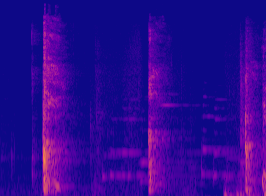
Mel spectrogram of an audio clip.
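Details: Male streamer with allergies he blames on weather changes: three sharp, explosive bursts in quick succession with quiet gaps between; rapid sneezes.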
